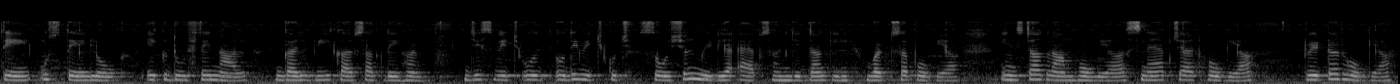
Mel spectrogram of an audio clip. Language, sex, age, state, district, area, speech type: Punjabi, female, 18-30, Punjab, Jalandhar, urban, spontaneous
